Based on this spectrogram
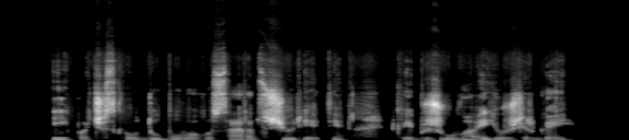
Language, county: Lithuanian, Vilnius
